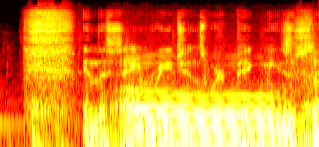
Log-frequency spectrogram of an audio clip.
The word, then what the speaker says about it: pygmies: They have specific rituals to ask permission before hunting Pygmies. It's So, it's it's spelled p y g m i e s. So, it's pygmies.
